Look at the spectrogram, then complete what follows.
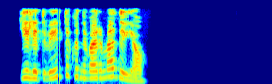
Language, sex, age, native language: Icelandic, female, 40-49, Icelandic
